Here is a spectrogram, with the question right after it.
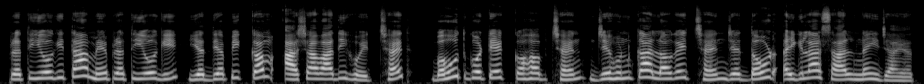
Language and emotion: Maithili, neutral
